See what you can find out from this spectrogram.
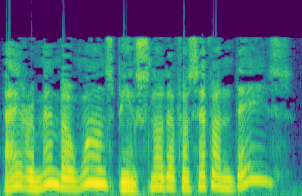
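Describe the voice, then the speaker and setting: Fretful conductor, high and breathless, voiced by a man. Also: moderate pace, no echo, highs cut off. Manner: fretful, excitable. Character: anxious, fussy male train conductor.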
